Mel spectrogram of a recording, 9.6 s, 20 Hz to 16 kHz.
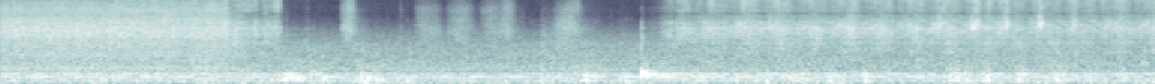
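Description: Faint dry hand-sanding with 400-grit sandpaper on a painted steel motorcycle fender, feathering out the edges of a paint chip down to bare metal. The sanding is steady at first, breaks into short separate strokes for about three seconds in the middle, then runs steadily again.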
